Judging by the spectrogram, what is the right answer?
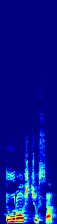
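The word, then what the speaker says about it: Túrós csusza: We call it, I don't know, you cannot pronounce it probably, but it's called Turos csusza.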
